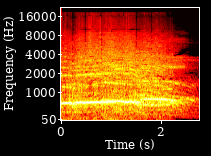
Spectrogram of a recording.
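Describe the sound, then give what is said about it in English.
A crowd shouts together in one sustained, loud collective yell, voices blending into a single drawn-out chant that holds steady for over two seconds before fading out. “And reach up to the ceiling. Go!”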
